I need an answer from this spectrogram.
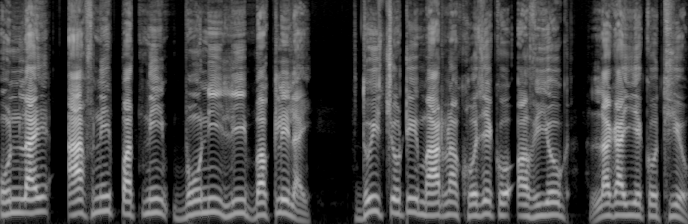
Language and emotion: Nepali, neutral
